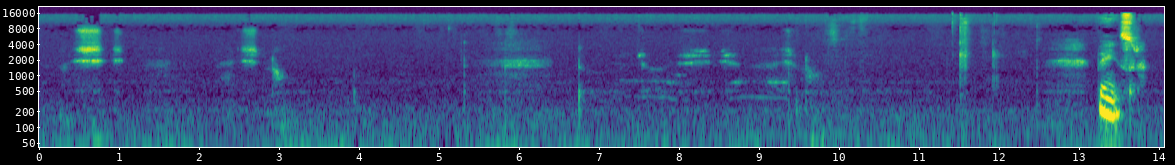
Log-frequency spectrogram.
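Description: Tiny glass beads click softly as a needle picks them up and slides them onto a thread.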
